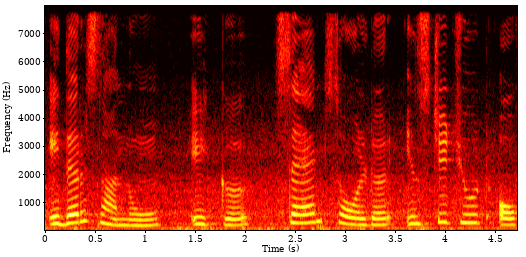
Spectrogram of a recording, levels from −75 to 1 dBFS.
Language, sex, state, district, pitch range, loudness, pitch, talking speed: Punjabi, female, Punjab, Kapurthala, 220-295 Hz, -18 LUFS, 255 Hz, 100 wpm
